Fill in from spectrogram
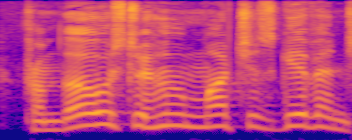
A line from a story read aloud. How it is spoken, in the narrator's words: she said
